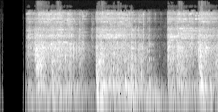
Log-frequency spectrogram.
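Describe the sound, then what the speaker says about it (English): Glass shatters in three loud bursts after a moment of silence, each crash followed by a ringing tail of scattering shards. "Sound of the breaking glass"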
